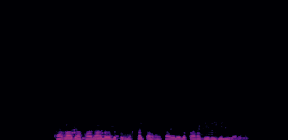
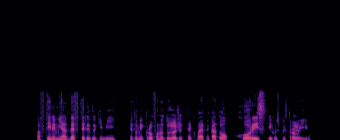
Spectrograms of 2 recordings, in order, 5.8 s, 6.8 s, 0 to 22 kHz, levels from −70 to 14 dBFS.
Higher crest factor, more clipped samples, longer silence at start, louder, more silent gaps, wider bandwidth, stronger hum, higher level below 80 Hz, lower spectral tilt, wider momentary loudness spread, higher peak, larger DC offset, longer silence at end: second, 16 dB vs 22 dB; neither; first, 1.1 s vs 0.75 s; second, -37 LUFS vs -29 LUFS; first, 2.69-2.74 s vs none; second, 5.8 kHz vs 8.2 kHz; neither; second, -82 dBFS vs -72 dBFS; first, -10 dB/octave vs -5.5 dB/octave; second, 9 LU vs 13 LU; second, -22 dBFS vs -6 dBFS; neither; first, 0.8 s vs 0.6 s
